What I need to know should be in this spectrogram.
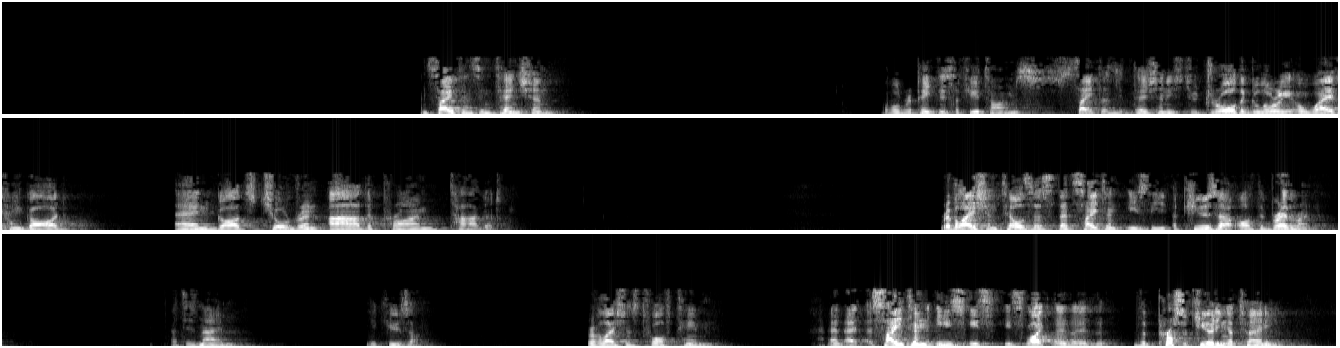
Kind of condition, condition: setting, large echoing room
